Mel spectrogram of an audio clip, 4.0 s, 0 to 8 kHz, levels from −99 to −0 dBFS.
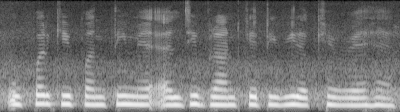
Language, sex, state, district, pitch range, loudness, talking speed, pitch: Hindi, female, Manipur, Imphal West, 195-215 Hz, -13 LUFS, 165 wpm, 205 Hz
